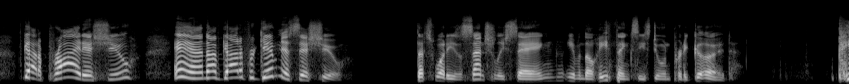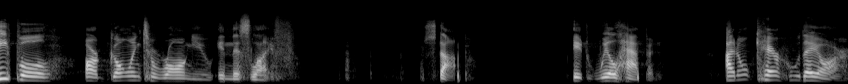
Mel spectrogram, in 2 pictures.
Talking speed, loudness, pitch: 150 wpm, -20 LUFS, 180 Hz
